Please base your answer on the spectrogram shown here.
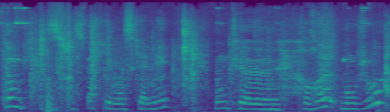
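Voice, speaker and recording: A woman's voice: medium pitch, unhurried. A woman vlogging casually from her craft room at home, chatting to the viewers and coaxing her dogs to sit. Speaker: scrapbooking vlogger. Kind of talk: casual chat to camera. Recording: distant camera mic, noisy room. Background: dogs moving about.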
